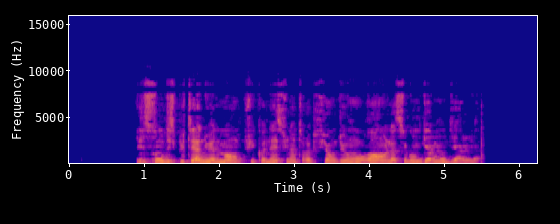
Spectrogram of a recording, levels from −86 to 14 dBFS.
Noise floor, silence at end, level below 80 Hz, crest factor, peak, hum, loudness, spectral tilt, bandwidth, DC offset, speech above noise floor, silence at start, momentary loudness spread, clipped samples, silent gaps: under -90 dBFS; 0.8 s; -64 dBFS; 20 dB; -4 dBFS; none; -22 LUFS; -5.5 dB/octave; 9.4 kHz; under 0.1%; over 68 dB; 0.9 s; 12 LU; under 0.1%; none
